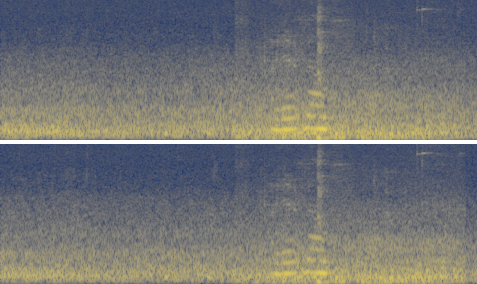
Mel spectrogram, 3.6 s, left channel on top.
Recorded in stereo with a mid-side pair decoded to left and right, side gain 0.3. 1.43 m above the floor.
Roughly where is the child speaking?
Ahead left.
